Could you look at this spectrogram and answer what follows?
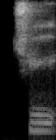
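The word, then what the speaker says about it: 豬: Chu is tone 1. We will pronounce it like Chu, Chu, Chu, Chu.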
